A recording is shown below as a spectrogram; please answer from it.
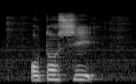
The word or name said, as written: otoshi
